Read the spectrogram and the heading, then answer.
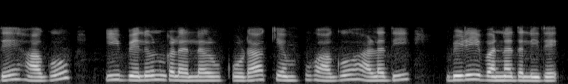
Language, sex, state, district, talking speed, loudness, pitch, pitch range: Kannada, female, Karnataka, Bangalore, 105 wpm, -17 LUFS, 195 Hz, 180-210 Hz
